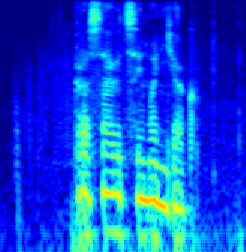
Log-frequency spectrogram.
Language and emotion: Russian, neutral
